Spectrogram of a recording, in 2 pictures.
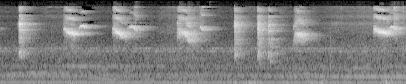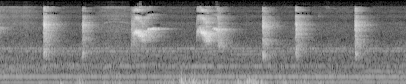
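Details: Long-tailed shrike giving sharp high chirps and squeaky notes spaced about half a second apart, with some soft low knocking and a constant hum underneath.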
